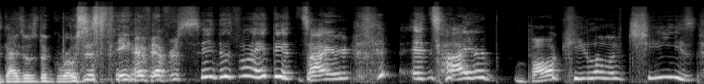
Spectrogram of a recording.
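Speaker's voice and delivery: high-pitched amazed squeal, stretched out slow; incredulous. Real, not acted. Telling friends about the cheese guy, shrieking in disbelief.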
